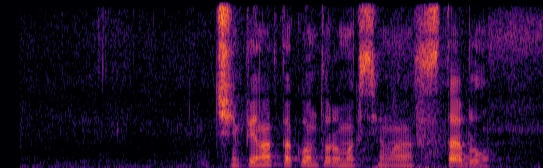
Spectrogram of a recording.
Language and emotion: Russian, neutral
